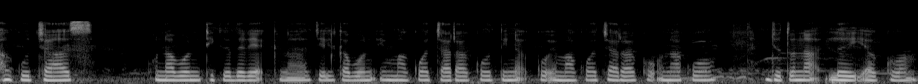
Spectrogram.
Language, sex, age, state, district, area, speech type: Santali, female, 18-30, Jharkhand, Bokaro, rural, spontaneous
